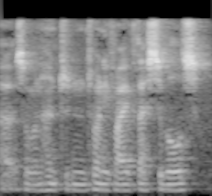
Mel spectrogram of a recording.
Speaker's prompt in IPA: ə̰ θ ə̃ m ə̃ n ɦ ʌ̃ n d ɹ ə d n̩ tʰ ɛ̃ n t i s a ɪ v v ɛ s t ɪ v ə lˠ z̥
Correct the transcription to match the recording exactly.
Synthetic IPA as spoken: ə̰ s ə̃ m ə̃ n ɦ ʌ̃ n d ɹ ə d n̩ tʰ ɛ̃ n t i f a ɪ v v ɛ s t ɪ b ə lˠ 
